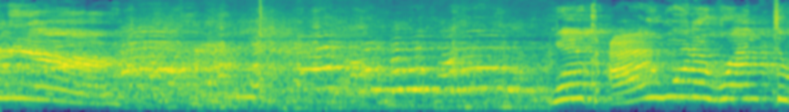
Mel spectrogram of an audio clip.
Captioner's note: audience laughing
